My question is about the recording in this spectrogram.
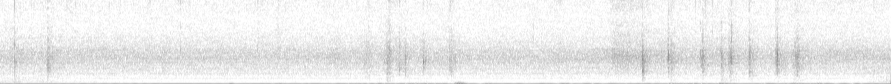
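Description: Keys clatter on a computer keyboard as code is typed, a steady stream of quick, uneven clicks at moderate loudness with no talk.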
